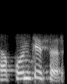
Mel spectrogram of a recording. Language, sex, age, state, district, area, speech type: Marathi, female, 60+, Maharashtra, Akola, rural, conversation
